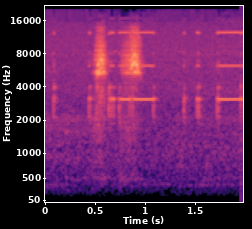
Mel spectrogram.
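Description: Short high beeps, steady when the probe seats firmly and choppy while contact catches: continuity present, this filament is intact.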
